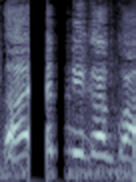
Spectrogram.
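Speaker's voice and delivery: loud shrieking laugh into a shout. Real, not acted. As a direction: burst out laughing loudly. Rire criard puis cri. (éclat de rire criard)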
